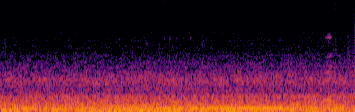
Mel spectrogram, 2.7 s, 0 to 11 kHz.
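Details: 2007 VW Golf GT TDI, 2.0 diesel BKD, 140 hp, in second gear at about 3700 rpm: a steady low humming drone throughout the car, also present at about 1800 rpm. The owner suspects a driveshaft or wheel bearing.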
